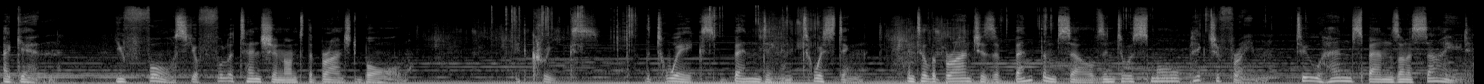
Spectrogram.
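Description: A man's voice: mid-range voice, animated, takes it slowly, music in the background. A man narrating a fantasy audio drama in the second person, telling the story scene by scene.

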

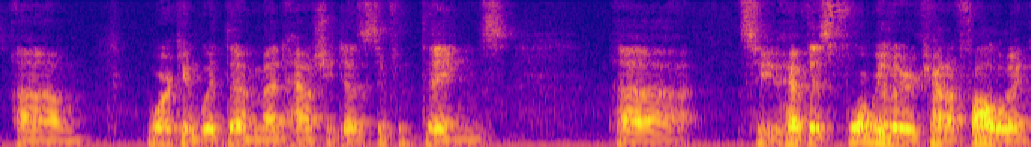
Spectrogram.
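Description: A man co-hosting a podcast in casual, rambling, enthusiastic conversation. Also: medium pitch. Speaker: podcast co-host. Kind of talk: casual discussion of audio dramas. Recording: echoey room, distant from mic.

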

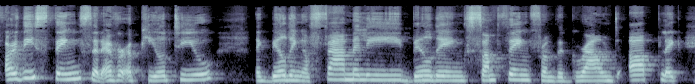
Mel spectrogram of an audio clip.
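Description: A woman from Japan hosting a podcast in a conversational interviewing style. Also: a little high. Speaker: podcast host.

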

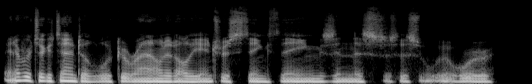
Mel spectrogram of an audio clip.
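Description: A man hosting a sleep podcast in a creaky, lulling voice, meandering through a bedtime monologue with long pauses and halting trail-offs. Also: mid-range voice, fairly even intonation, mellow, no room sound, studio quality. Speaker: podcast host. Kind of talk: rambling bedtime monologue meant to lull listeners to sleep.

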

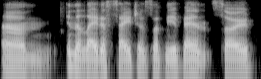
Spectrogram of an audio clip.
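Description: This Australian woman in her forties co-hosts a casual podcast, and her voice comes out stuffy and nasal from a cold. She sits at the lower end of the usual range for a woman and fills her talk with ums. The sound is dry and close, but dull and lo-fi. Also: monotone, normal speed, a bit bright, no echo. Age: 40s. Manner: chatty, many fillers and laughs. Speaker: podcast co-host. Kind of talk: casual chat.

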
